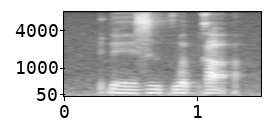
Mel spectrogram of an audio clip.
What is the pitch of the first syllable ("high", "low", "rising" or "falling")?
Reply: low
